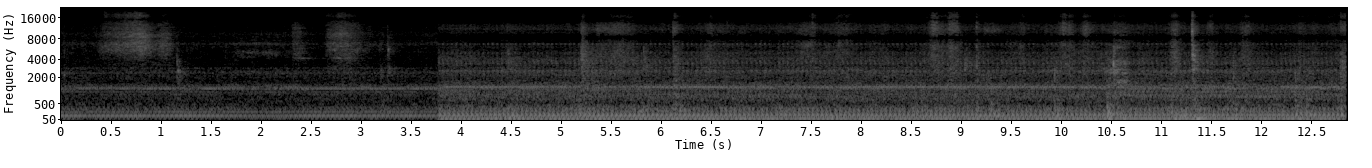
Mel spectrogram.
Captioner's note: footsteps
